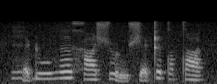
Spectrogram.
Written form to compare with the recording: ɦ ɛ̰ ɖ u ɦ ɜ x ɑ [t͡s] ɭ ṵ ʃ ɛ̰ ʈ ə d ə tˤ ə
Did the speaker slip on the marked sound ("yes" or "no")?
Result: yes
